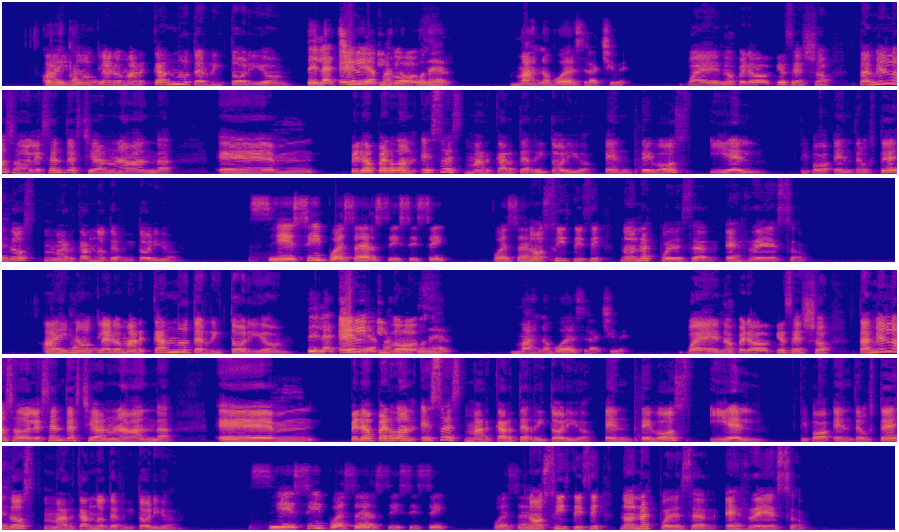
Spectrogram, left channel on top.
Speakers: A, on the left; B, on the right.
A: con
B: Ay,
A: el calor.
B: no, claro, marcando territorio.
A: Se la chivé
B: Él
A: a
B: y
A: más
B: vos.
A: no poder, más no poder se la chivé.
B: Bueno, pero qué sé yo. También los adolescentes llevan una banda. Em, pero perdón, eso es marcar territorio. Entre vos y él. Tipo, entre ustedes dos marcando territorio.
A: Sí, sí, puede ser, sí, sí, sí, puede ser.
B: No, sí, sí, sí. No, no es puede ser. Es re eso.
